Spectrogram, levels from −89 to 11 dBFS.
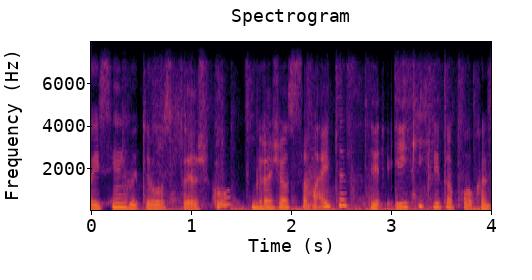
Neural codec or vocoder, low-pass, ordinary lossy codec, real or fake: codec, 32 kHz, 1.9 kbps, SNAC; 7.2 kHz; Opus, 24 kbps; fake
